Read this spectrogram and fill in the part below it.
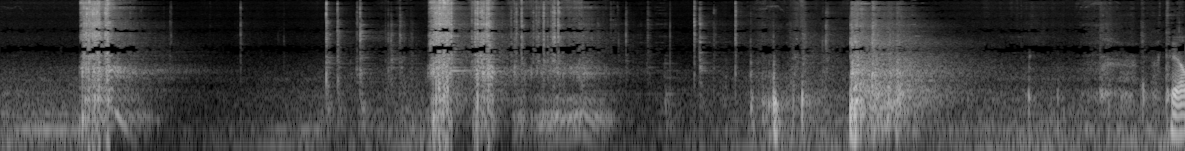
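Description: A half-inch ratchet breaker bar works the front brake caliper bolts loose on a Ford Focus, giving a few sharp metallic clicks and clunks spaced apart, with quiet muffled voices between them.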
